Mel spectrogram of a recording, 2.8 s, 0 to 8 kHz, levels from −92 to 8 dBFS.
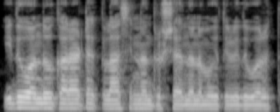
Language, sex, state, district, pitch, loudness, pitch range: Kannada, male, Karnataka, Koppal, 115 Hz, -17 LUFS, 110-125 Hz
